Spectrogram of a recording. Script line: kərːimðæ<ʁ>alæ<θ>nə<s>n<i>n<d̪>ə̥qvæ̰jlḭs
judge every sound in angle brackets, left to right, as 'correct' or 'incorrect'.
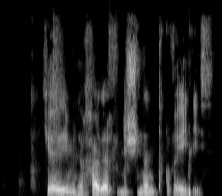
incorrect: χ, incorrect: f, incorrect: ʃ, incorrect: æ, incorrect: t̪

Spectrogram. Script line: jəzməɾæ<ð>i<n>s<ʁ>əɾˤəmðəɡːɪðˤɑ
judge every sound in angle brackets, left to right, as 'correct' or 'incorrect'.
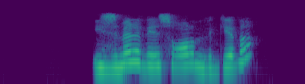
correct, correct, correct

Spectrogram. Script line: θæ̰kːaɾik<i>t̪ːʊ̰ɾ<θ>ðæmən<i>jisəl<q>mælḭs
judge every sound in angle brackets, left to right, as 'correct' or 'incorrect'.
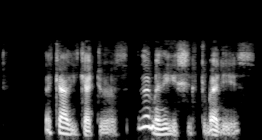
incorrect: æ, correct, correct, incorrect: k

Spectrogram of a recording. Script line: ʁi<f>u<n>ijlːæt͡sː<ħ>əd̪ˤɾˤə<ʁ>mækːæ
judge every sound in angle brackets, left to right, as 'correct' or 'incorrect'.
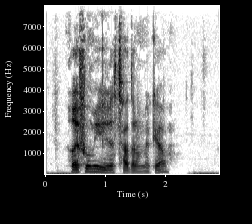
correct, incorrect: m, correct, incorrect: none

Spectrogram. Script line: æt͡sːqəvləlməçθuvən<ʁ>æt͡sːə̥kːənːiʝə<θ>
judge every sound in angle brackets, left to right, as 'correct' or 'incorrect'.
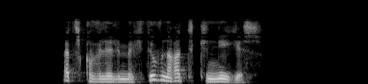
correct, incorrect: s

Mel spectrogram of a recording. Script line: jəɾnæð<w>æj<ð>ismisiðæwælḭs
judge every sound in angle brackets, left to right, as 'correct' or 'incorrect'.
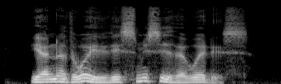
correct, correct

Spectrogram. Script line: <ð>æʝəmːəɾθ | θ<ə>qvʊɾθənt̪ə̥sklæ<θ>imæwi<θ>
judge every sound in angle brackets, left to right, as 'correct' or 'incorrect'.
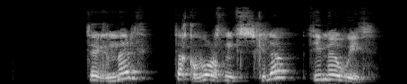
incorrect: θ, incorrect: ɑ, correct, correct

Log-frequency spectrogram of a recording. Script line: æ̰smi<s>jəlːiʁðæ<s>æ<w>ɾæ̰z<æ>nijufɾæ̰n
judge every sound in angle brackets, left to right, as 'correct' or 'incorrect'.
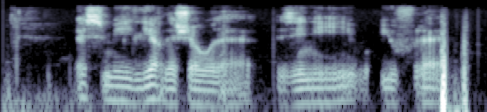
incorrect: none, incorrect: ʃ, correct, incorrect: i

